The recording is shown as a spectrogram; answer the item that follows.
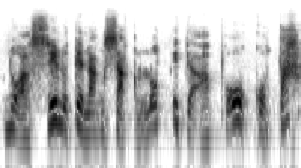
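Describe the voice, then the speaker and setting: A woman's voice: on the low side, animated, moderate pace, husky. A woman playing an older village grandmother, hesitant and doting, in a radio drama with an Ilocano accent. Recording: dull, muffled lo-fi audio.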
